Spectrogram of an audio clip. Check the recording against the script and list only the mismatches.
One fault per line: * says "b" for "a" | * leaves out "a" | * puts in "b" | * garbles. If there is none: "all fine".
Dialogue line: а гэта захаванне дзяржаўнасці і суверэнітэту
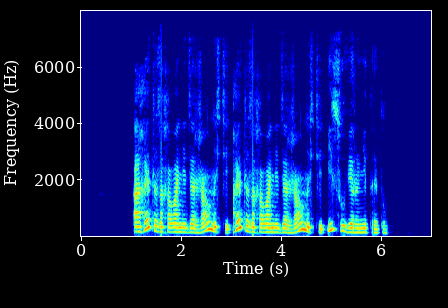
* puts in "гэта захаванне дзяржаўнасці"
